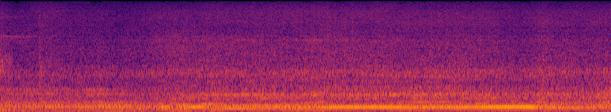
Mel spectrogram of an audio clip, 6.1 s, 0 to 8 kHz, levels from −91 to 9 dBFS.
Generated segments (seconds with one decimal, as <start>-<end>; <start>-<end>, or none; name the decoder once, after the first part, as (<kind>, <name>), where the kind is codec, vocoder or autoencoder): 0.0-6.1 (codec, DAC)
